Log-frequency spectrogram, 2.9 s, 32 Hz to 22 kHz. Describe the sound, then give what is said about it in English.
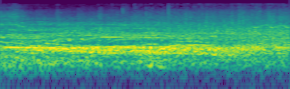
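An audience slow hand claps for an 80-year-old man in a dense, continuous wash of noise mixed with crowd murmur, holding a steady level throughout without any distinct individual claps standing out. “Slow hand clapping an old man is really, really, really.”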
